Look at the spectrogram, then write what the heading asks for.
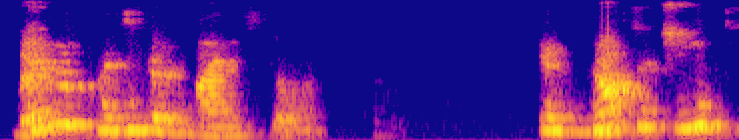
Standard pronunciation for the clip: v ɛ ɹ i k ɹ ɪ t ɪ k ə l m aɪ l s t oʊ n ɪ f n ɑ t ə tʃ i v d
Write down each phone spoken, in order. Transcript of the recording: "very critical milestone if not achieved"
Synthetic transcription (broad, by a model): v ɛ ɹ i k ɹ ɪ t ɪ k ə l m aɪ n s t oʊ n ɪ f n ɑ t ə tʃ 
